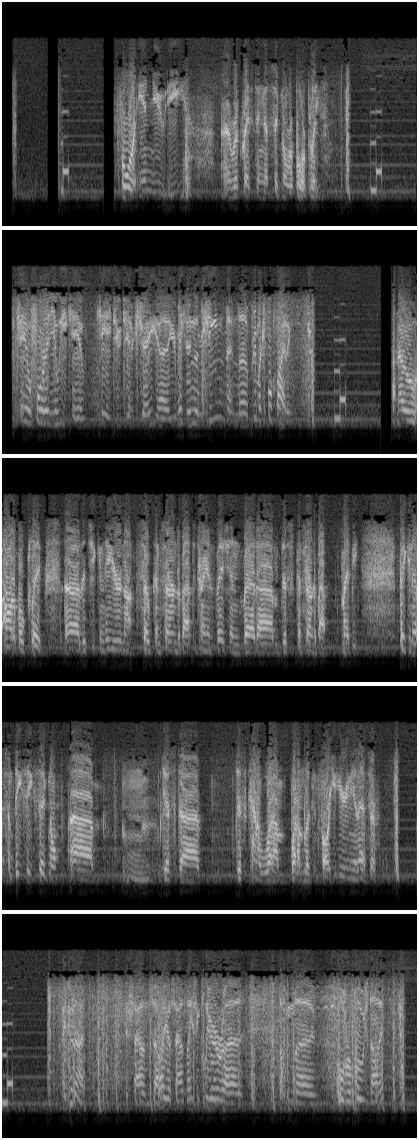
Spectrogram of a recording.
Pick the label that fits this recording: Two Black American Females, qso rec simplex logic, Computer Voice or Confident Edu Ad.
qso rec simplex logic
